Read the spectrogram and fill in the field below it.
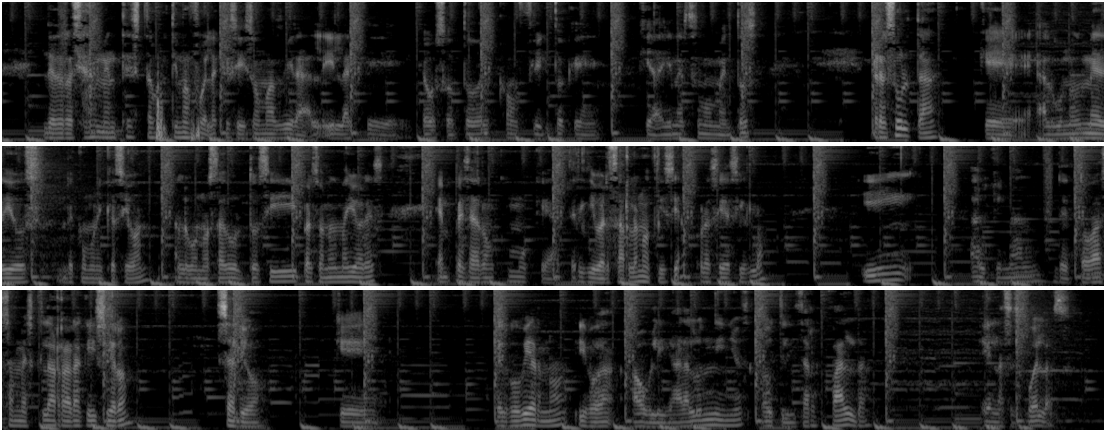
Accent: Monterrey, Nuevo León, Mexico; Yo soy de aquí de Monterrey, Nuevo León, México.

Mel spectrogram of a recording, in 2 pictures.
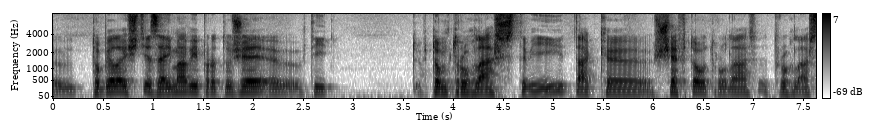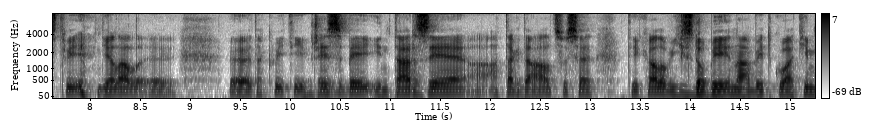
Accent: Ukraine; Czech is a second language; now in Czechia; A já říkám, no tak jsem z Ukrajiny.

